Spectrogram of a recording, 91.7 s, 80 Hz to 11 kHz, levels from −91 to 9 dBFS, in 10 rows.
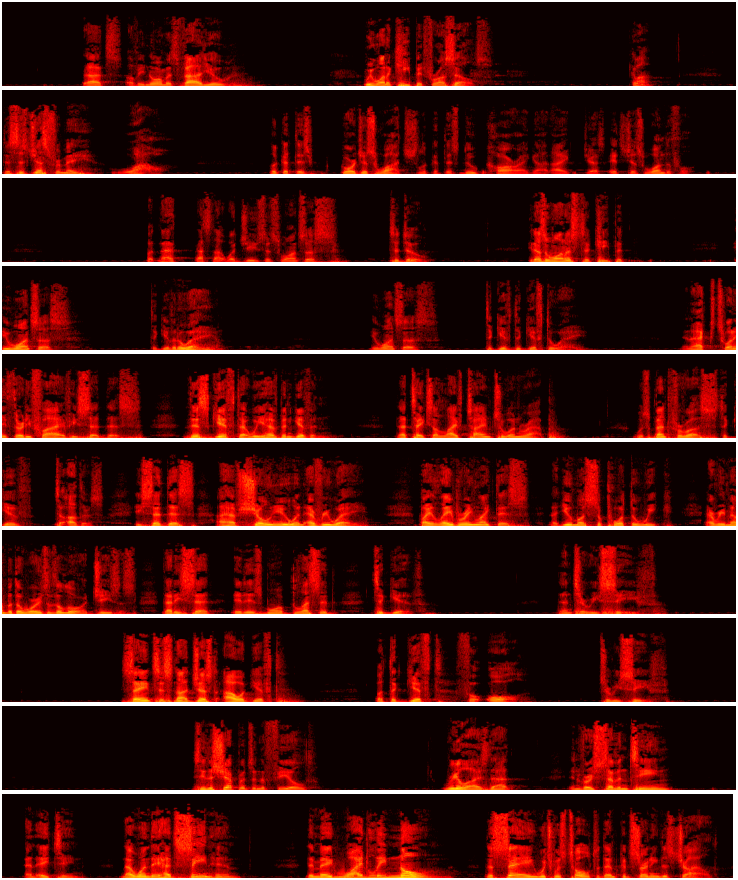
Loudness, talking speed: -33 LUFS, 120 wpm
